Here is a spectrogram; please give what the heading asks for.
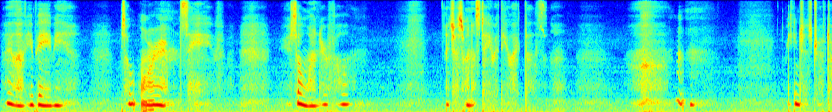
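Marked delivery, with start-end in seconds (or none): none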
